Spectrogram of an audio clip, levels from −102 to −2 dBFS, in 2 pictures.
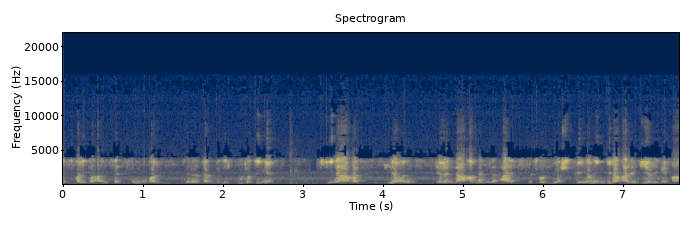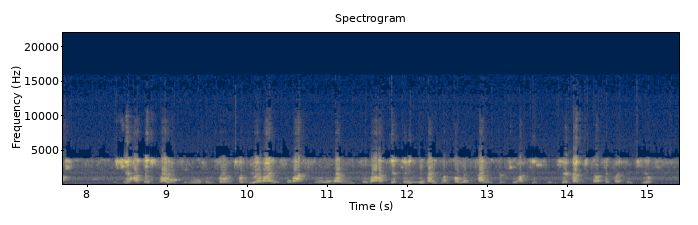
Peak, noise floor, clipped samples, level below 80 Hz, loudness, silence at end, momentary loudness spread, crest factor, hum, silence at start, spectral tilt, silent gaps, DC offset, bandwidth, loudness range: -6 dBFS; -55 dBFS; under 0.1%; under -90 dBFS; -27 LUFS; 0 s; 16 LU; 24 dB; none; 0 s; 0 dB/octave; none; under 0.1%; 14 kHz; 5 LU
